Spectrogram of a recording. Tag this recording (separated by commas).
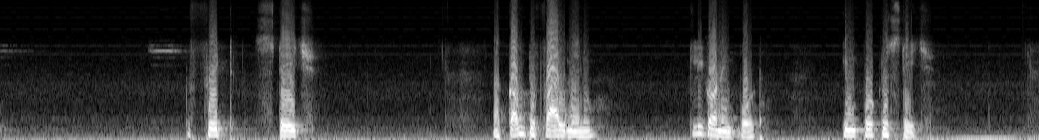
Speech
